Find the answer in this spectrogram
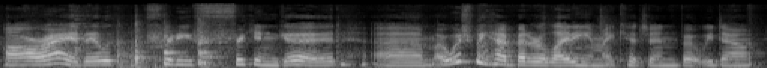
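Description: A woman in her thirties chatting casually as she shows a recipe in her small home kitchen, self-deprecating and quick to laugh, recorded on a phone camera held close. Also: medium pitch, background noise. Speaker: cooking vlogger. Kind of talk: casual cooking vlog chat.

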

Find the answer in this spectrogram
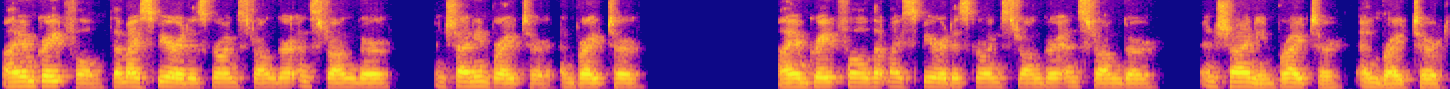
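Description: Yoga nidra guide, calm and instructional, deeply relaxed tone with little pitch movement, reading a script in measured phrases.

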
